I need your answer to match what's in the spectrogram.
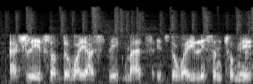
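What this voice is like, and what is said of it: French accent. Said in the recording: “what's your accent? ... I come from France, near the German-Swiss borders, hence my Mongol accent”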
